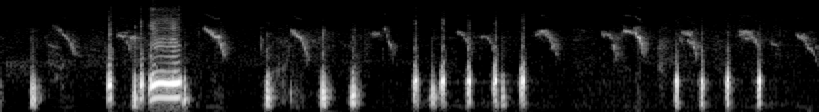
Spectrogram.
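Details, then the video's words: Chicken giving short, clipped clucks in loose runs, with one longer drawn-out cackling note near the start; quiet between calls. "the CHICKEN SOUND"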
